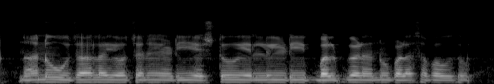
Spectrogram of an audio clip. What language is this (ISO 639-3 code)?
kan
